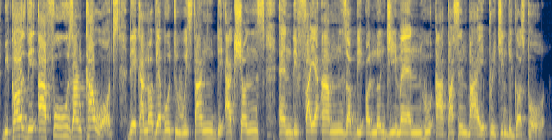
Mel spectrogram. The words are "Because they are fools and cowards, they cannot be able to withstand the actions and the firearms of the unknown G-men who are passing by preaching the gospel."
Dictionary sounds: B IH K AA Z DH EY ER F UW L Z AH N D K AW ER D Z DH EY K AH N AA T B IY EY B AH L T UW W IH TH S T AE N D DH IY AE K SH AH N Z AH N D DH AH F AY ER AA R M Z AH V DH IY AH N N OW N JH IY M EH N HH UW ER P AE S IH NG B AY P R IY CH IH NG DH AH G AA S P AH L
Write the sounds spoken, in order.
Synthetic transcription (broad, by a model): B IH K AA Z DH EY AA F UW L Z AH N K AW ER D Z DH EY K AH N AA T B IY EY B AH L T UW W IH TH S T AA N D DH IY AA K SH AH N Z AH N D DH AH F AY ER AA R M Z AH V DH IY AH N N OW N JH IY M EH N HH UW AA P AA S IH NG B AY P R IY CH IH NG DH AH G AA S P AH L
